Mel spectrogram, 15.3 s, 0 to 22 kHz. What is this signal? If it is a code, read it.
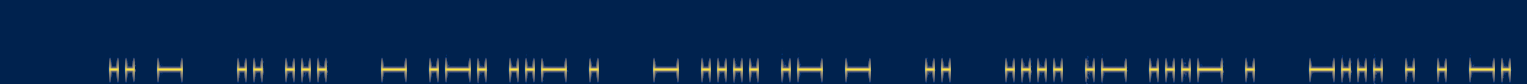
Morse code, heard as a keyed tone, about 15 wpm, 700 Hz. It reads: IT IS TRUE THAT I HAVE BEEN
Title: Sentences from Top 1000 Words - Review Part 6 - 15wpm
